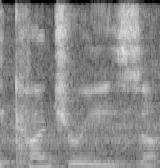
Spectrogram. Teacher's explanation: You want to put the S on the end of countries and even pronounce it as a Z in that case.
